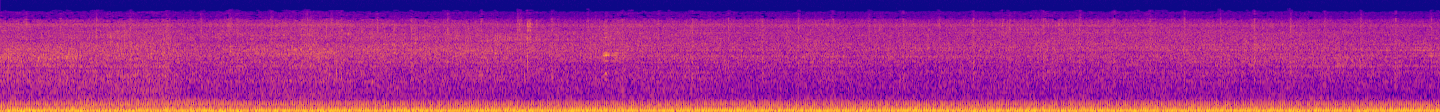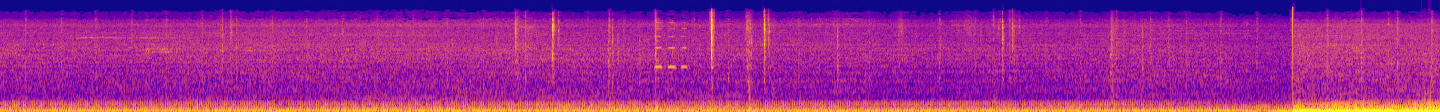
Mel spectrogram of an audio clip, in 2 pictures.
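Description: Car engine idling steadily, heard from inside the cabin. Near the end it suddenly gets much louder and rises in pitch as the car accelerates away.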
